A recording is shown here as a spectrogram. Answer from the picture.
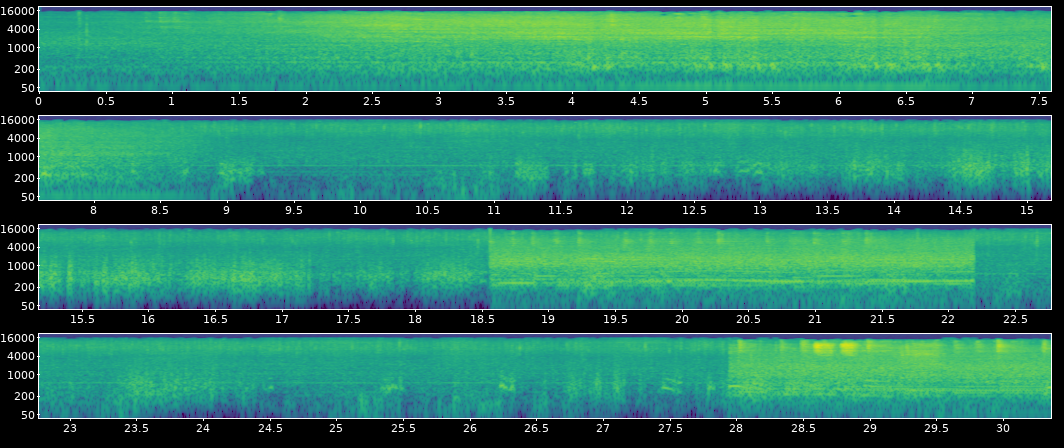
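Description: A train running on the rails, its rumble and rail noise swelling over the first few seconds and stopping suddenly about nine seconds in.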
